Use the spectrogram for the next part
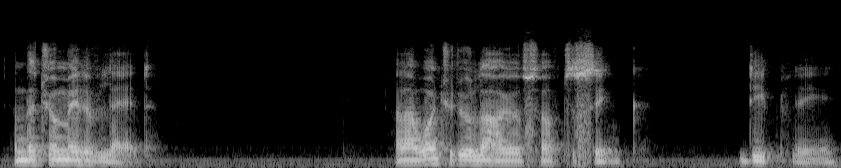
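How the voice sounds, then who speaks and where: A man guiding a listener into sleep as a hypnotist, in a soothing, repetitive, deliberate narration with pauses, like a sleep story narrator. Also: deep voice. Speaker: hypnotist leading a relaxation induction. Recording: dull lo-fi recording.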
